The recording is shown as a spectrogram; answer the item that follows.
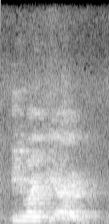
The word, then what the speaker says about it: PyPI: there's a very useful website called PYPI. Pronounce that how you will. I call it PyP.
